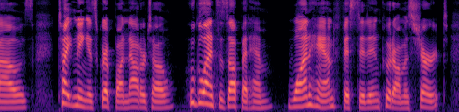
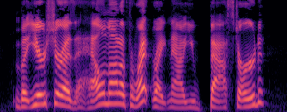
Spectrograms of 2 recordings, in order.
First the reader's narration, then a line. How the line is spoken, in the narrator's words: Obito snarls, full of fury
